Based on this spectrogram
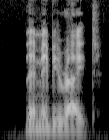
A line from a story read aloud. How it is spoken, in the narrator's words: Father grunted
